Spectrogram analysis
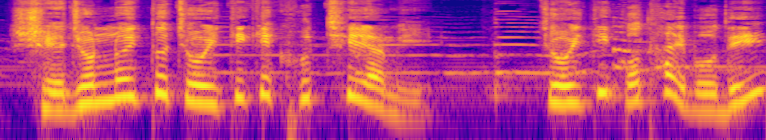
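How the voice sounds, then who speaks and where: A high-pitched, earnest young village man, played by a male actor in a cartoon drama. He speaks emphatically, pressing and pleading. Clear background music runs under his voice. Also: very animated, moderate pace. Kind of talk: dramatized Bengali cartoon story dialogue. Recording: music behind the voice.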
